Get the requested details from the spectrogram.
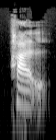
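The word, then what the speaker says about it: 팔: Next, the Sino-Korean version of number 8 is pal. Again, it's pal.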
